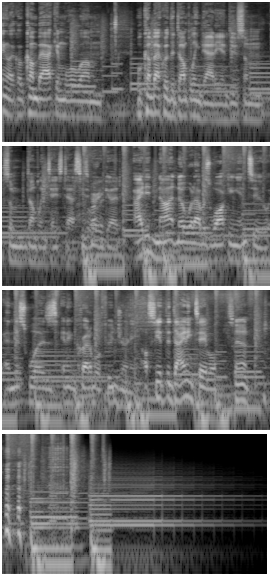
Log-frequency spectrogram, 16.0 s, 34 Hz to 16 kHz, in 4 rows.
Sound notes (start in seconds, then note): 11.9 chuckles; 13.7 bright ambient music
